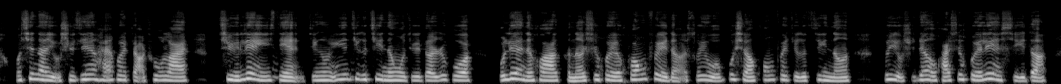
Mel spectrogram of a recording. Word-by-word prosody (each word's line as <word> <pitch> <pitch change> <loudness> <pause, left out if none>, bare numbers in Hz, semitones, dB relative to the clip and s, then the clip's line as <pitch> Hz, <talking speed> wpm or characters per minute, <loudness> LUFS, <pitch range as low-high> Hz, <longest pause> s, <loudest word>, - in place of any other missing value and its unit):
我 200 - -2
现 255 +5 -1
在 210 -3 +3
有 170 -3 +1
时 195 +4 -4
间 225 +3 0
还 210 0 0
会 210 -1 -1
找 180 -3 -3
出 200 +3 -3
来 180 -1 +3 0.3
去 210 -4 +3
练 225 -3 +4
一 190 - 0
练 175 -4 0
这 195 - -3
个， 195 - +3
嗯， 180 - +1
因 210 - -1
为 235 - -1
这 240 +1 -3
个 225 - +2
技 225 0 0
能 190 0 +3
我 185 - +1
觉 185 +1 -2
得 180 0 +1
如 195 +4 0
果 185 -2 +1 0.2
不 205 - 0
练 250 +1 +4
的 185 -1 +2
话， 185 -2 +3
可 175 - -5
能 165 +2 +3
是 205 +4 -2
会 205 -4 +1
荒 220 +5 0
废 230 -7 +1
的。 165 +1 -4
所 200 +2 -7
以 - - -1
我 165 -4 +1
不 230 +5 -4
想 185 -6 +1
荒 205 +2 -5
废 215 -2 -3
这 185 -3 -3
个 175 - +2
技 195 +2 -3
能， 165 0 +1 0.3
所 230 - 0
以 - - +3
有 180 - +1
时 175 0 -14
间 210 +3 0
我 190 - 0
还 180 -2 0
是 225 +4 -3
会 205 -3 0
练 245 -3 +2
习 180 -5 -3
的。 160 -2 0
195 Hz, 355 characters per minute, -21 LUFS, 180-215 Hz, 0.3 s, 练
